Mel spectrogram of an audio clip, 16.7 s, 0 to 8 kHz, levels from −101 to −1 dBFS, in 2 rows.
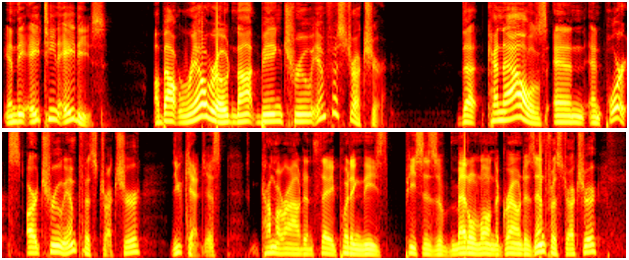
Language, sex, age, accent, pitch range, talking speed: English, male, 40-59, American, 105-150 Hz, 120 wpm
